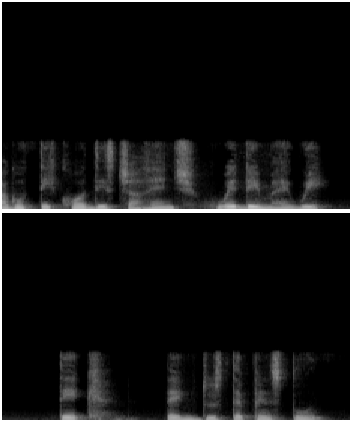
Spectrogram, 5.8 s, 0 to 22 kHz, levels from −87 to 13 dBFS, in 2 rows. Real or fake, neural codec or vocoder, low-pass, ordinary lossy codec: fake; codec, 16 kHz, 0.5 kbps, X-Codec, WavLM features, trained on Multilingual LibriSpeech; 7.2 kHz; none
